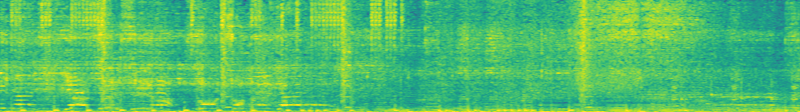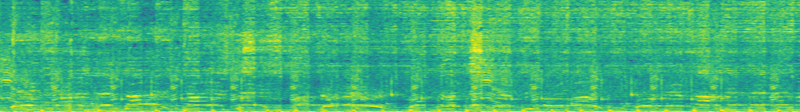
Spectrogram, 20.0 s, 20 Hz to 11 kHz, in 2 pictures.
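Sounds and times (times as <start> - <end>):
person shout-singing: 0.0 - 4.6, 8.4 - 20.0
punk rock music: 0.0 - 20.0.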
